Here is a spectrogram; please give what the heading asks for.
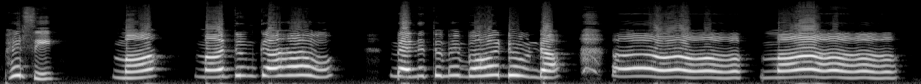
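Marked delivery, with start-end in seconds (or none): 1.1-9.1 put-on high, weepy child's plea; tearful girl searching for her mother; crying again. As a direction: cry out for mother, drawing out the last word. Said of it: "यूं फिर से रोने लगती है".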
